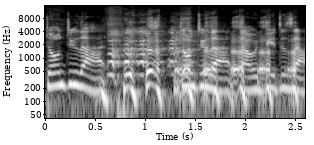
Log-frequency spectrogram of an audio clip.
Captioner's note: laugh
